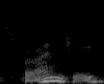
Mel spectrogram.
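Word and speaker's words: sporangia: is the spool bodies what i call sporangie and my daughter causes sponge because it rhymes with orange and there right you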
